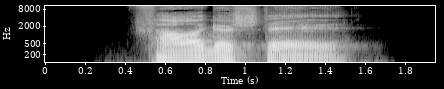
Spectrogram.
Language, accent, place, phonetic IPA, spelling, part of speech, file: German, Germany, Berlin, [ˈfaːɐ̯ɡəˌʃtɛl], Fahrgestell, noun, De-Fahrgestell.ogg
- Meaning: chassis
